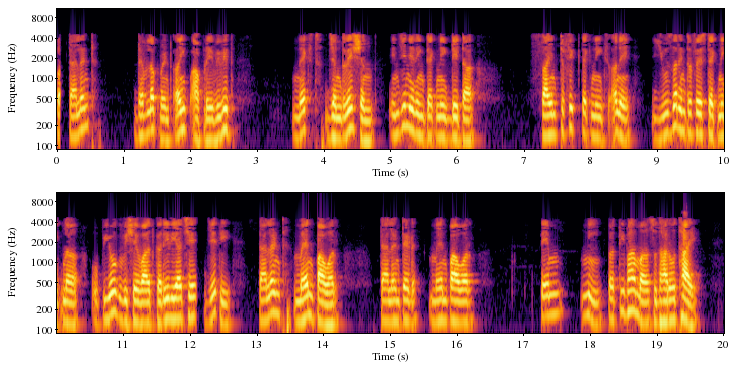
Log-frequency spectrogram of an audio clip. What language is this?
Gujarati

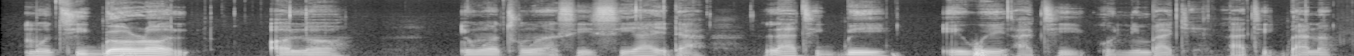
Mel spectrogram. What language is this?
Yoruba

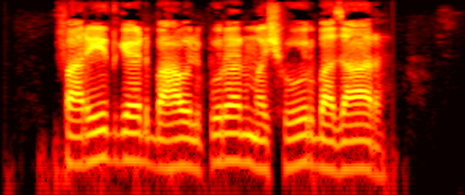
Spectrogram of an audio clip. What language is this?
Yidgha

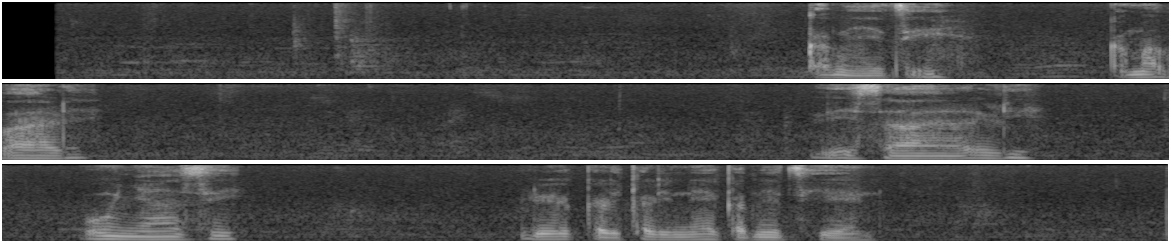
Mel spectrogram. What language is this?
Masaaba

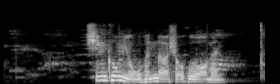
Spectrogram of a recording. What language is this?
Chinese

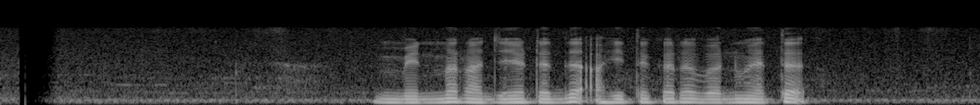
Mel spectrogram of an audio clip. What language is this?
Sinhala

